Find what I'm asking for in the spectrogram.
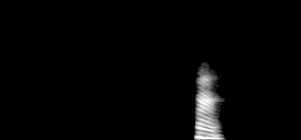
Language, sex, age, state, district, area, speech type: Santali, female, 18-30, West Bengal, Jhargram, rural, conversation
